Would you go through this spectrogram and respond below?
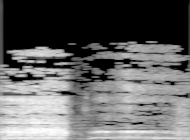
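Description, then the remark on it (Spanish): A dog lets out one loud, harsh bark, then breaks into a lower, rumbling growl that rises and falls for the rest of the moment. No one speaks. “No ladres. La perra afuera.”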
